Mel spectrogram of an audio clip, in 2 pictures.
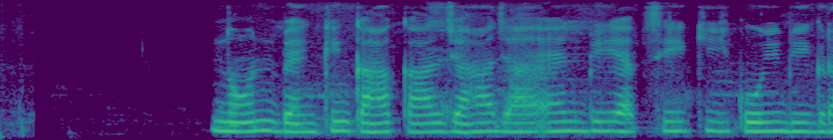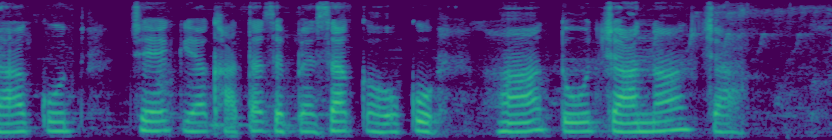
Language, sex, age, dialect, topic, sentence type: Magahi, female, 18-24, Northeastern/Surjapuri, banking, question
